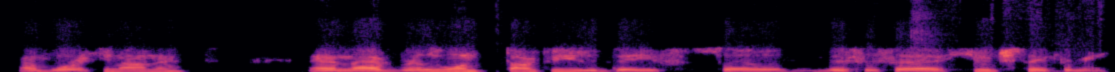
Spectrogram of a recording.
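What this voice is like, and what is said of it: Non-native English accent. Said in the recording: “I'm sorry about the accent. ... Your accent's great.”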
